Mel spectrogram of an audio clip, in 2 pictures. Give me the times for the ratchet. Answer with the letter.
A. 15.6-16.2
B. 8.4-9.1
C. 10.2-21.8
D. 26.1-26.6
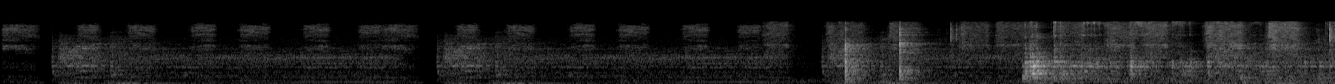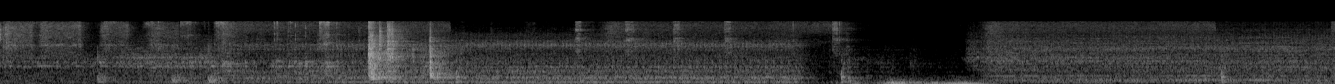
C.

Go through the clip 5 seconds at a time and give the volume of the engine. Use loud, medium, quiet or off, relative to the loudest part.
medium, medium, medium, loud, loud, loud.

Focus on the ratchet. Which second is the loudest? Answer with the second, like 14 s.
17 s.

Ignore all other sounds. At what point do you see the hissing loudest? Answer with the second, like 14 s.
13 s.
